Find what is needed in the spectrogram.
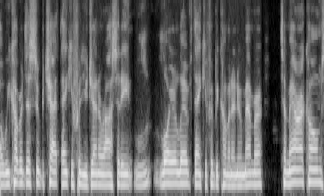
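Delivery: usual speaking voice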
